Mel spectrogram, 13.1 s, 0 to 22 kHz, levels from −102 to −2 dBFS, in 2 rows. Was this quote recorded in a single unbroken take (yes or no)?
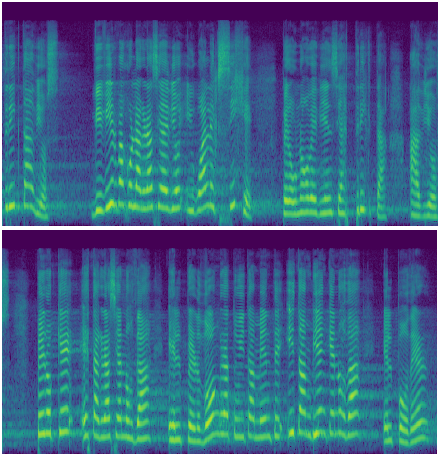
yes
